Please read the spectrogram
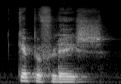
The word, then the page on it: poulet: France; [pu.lɛ]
